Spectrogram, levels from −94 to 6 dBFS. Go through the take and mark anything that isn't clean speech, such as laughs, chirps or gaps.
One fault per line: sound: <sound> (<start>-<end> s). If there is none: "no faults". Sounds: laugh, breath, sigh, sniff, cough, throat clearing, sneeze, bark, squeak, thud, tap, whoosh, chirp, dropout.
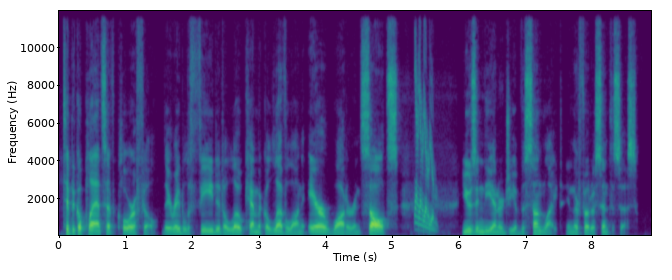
sound: chirp (5.3-5.7 s)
